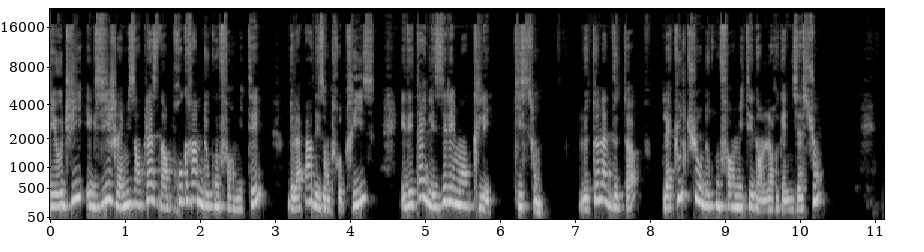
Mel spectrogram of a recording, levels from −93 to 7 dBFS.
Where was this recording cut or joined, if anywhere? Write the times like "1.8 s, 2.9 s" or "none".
8.1 s

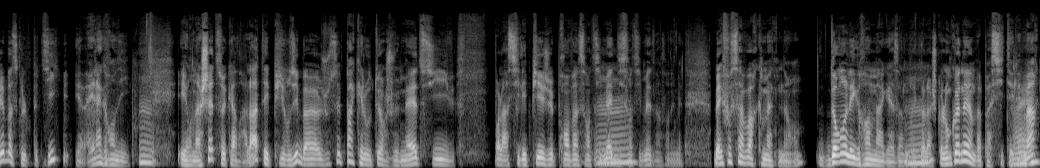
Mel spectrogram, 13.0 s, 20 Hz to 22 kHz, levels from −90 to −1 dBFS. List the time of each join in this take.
none

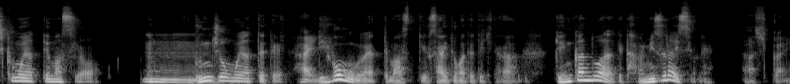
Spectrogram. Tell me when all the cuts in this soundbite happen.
1.4 s

